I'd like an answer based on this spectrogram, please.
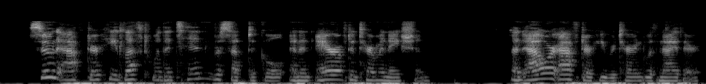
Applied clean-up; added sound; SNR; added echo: none; none; none; reverberation time 0.1 s.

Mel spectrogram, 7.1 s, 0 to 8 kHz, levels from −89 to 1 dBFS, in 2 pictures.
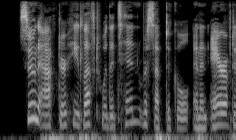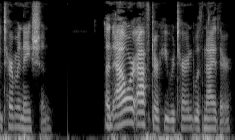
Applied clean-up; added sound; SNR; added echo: none; none; none; none.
